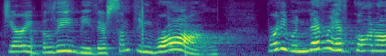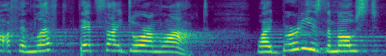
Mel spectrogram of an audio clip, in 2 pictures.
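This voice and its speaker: A woman's voice: high-pitched, animated, moderate pace, fairly bright tone. A woman playing an urgent, persistent amateur-sleuth wife in an old-time radio mystery, emphatic and pleading. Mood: anxious. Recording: echoey hall with long reverb.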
